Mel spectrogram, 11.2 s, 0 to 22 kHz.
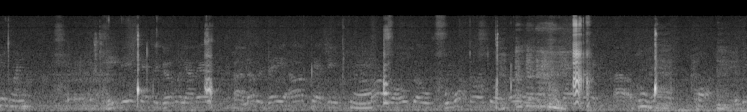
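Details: Hiccups in a 6-week-old baby girl: several short, sharp hiccups spread across babbling and fussing as she grows upset after a few minutes.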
